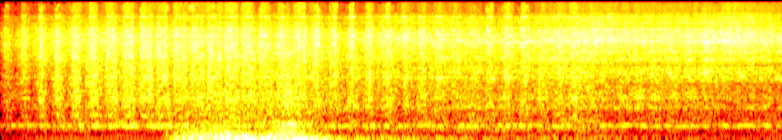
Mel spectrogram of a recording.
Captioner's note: machinery whirs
